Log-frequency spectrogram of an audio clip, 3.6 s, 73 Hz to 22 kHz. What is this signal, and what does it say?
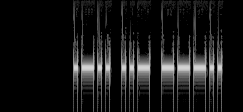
Morse code, heard as a keyed tone, about 20 wpm, 700 Hz. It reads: LU8
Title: Callsign Prefixes for Top 100 DXCC - 20wpm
